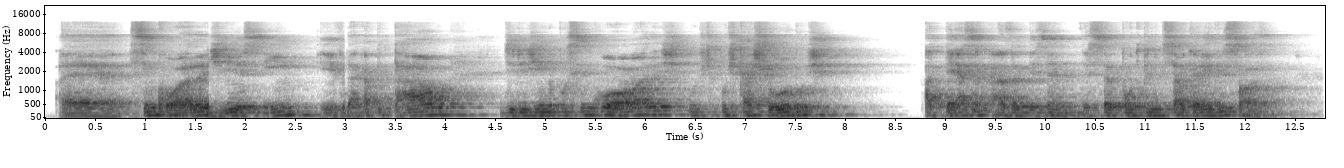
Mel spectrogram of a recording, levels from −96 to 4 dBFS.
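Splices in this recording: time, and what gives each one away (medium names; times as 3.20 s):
1.64 s: sound stops dead
3.00 s: sound stops dead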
